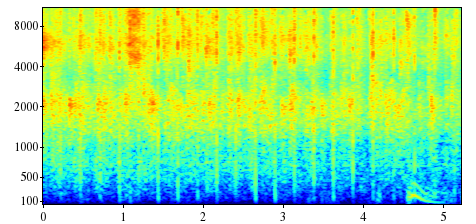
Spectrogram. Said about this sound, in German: Ganz herzlichen Dank und großen Applaus auch da noch einmal.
